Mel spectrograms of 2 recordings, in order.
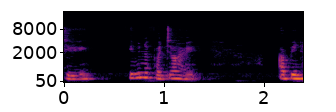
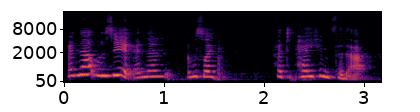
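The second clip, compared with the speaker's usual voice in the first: high-pitched disbelief; exasperated; 8 semitones higher than usual. Real, not acted. Vlogger venting about the doctor's bill, exasperated. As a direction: say it higher, fed up.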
